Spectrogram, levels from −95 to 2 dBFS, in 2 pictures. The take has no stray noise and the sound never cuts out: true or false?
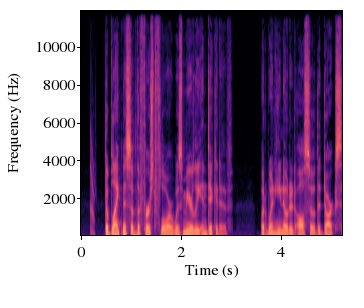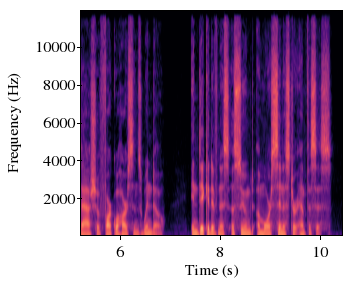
false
